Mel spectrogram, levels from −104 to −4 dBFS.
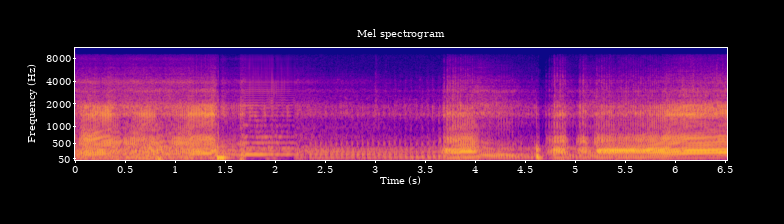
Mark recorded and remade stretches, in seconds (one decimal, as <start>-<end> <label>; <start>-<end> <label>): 0.0-1.7 recorded; 1.7-2.2 remade; 2.2-6.5 recorded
